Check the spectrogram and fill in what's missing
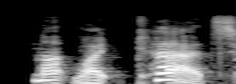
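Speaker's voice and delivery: piercing, shrill, impassioned outcry. Narrator reads the Mouse crying out to Alice, shrill, passionate voice. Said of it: "cried the Mouse in a shrill, passionate voice".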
